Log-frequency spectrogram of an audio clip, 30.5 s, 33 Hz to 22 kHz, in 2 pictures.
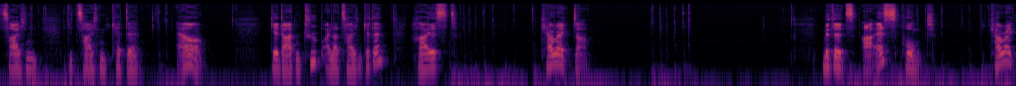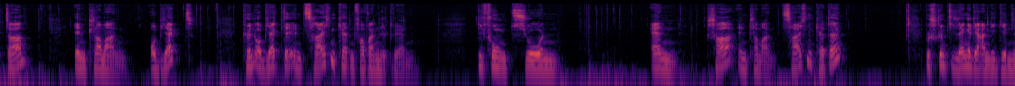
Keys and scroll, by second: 0.4 shift+r, 1.0 shift+2, 2.4 Return, 6.5-8.7 typing, 9.9 shift+9, 10.3 shift+Return, 12.4-15.8 typing, 17.5 1, 18.3 shift+9, 19.4 Return, 23.7-25.6 typing, 26.7 a, 27.3 shift+9.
